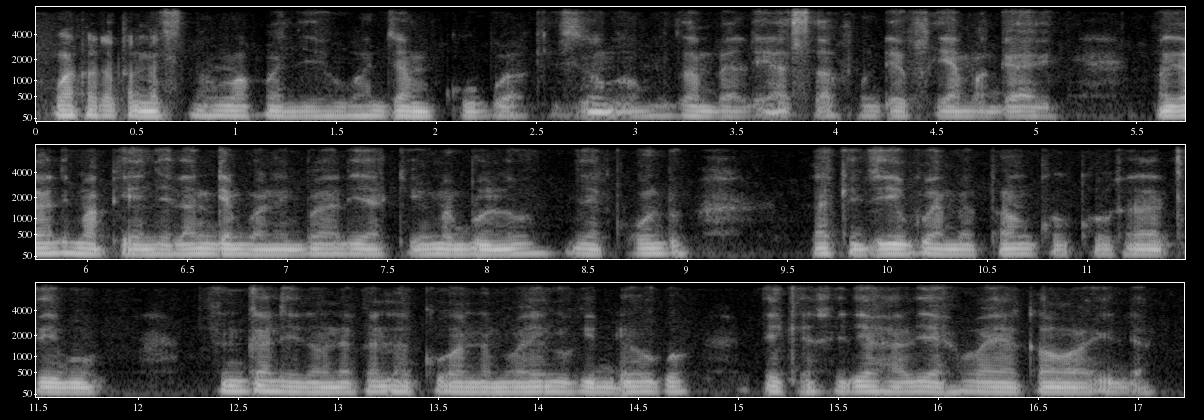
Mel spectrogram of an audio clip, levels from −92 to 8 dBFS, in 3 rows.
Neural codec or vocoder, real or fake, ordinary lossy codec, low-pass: codec, 16 kHz in and 24 kHz out, 2.2 kbps, FireRedTTS-2 codec; fake; Opus, 32 kbps; 7.2 kHz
